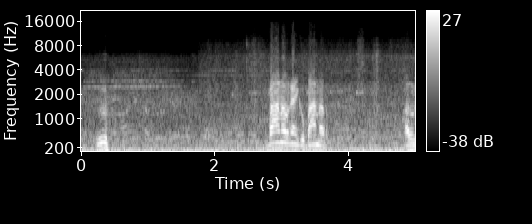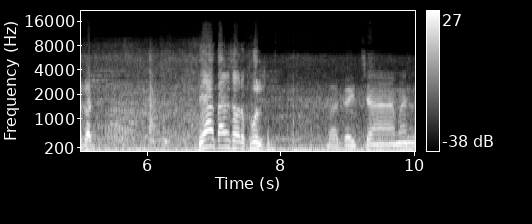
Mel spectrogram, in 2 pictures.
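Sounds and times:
scooters and motorbikes rumbling: 0:00.0 - 0:10.0.

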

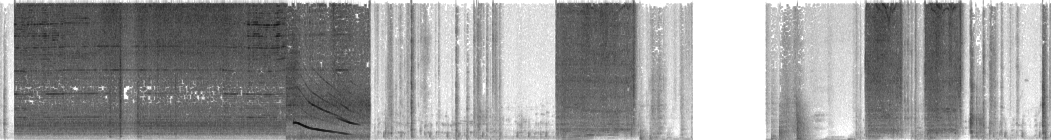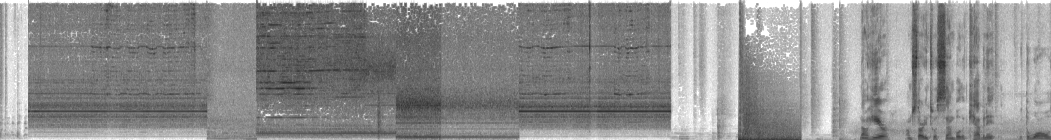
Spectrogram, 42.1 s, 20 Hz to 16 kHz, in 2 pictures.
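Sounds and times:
drill bursts: 0:04.8 - 0:07.4
loud burst of noise: 0:05.7 - 0:07.4, 0:35.8 - 0:37.0.

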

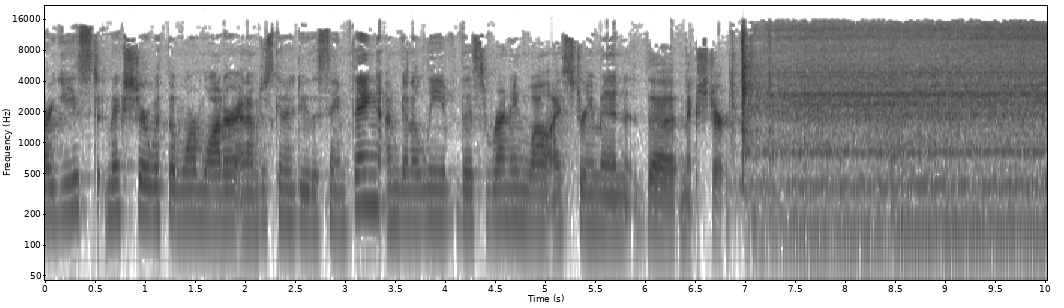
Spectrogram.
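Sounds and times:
food processor motor running: 0:07.0 - 0:10.0.

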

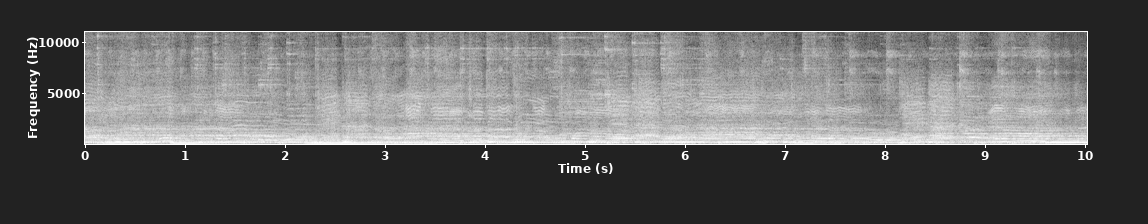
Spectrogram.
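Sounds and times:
gospel choir singing: 0:00.0 - 0:10.0
steady bass line: 0:00.0 - 0:10.0.

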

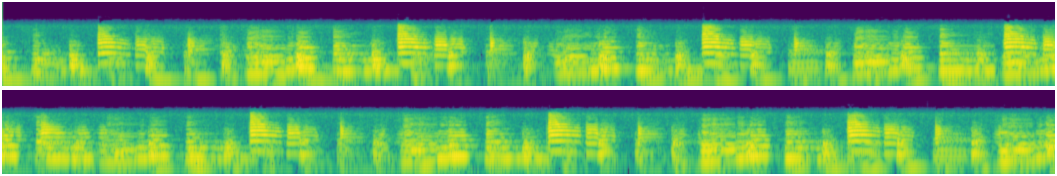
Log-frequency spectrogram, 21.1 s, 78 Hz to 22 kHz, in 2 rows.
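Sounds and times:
bass line: 0:00.0 - 0:21.0
horns riffing: 0:00.0 - 0:21.0.

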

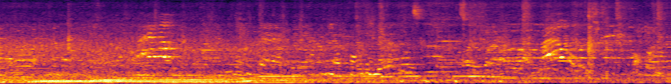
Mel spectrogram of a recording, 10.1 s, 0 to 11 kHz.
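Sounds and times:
people talking: 0:00.0 - 0:10.0
children's voices: 0:01.9 - 0:04.5, 0:05.7 - 0:10.0.

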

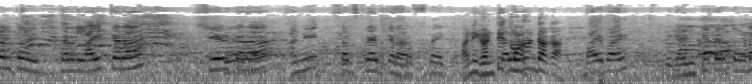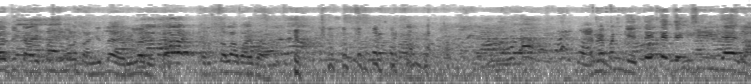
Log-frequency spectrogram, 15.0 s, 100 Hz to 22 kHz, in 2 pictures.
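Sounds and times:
people chattering: 0:00.0 - 0:15.0.

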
